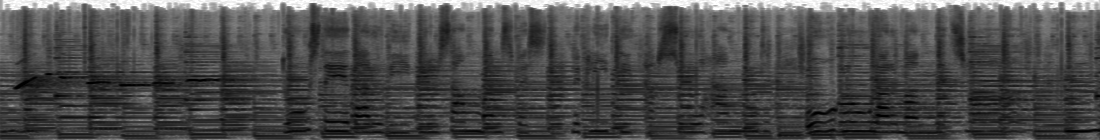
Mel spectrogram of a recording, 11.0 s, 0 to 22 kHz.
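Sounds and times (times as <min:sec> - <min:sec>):
person whistling a bright tune: 0:00.0 - 0:02.5
musical accompaniment with low notes in a steady bouncing rhythm: 0:00.0 - 0:10.9
speech: 0:03.2 - 0:10.8.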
